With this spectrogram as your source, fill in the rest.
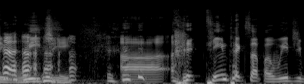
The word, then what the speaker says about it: Ouija: Teen picks up a Ouija board, which you'd think would be pronounced Ouija when you read it, but it's actually Ouija.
